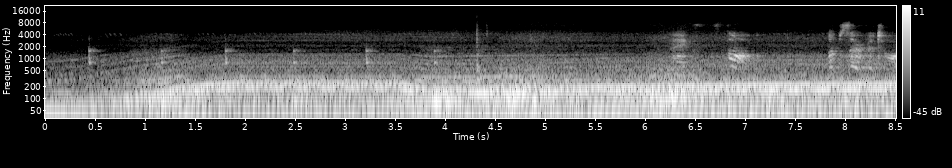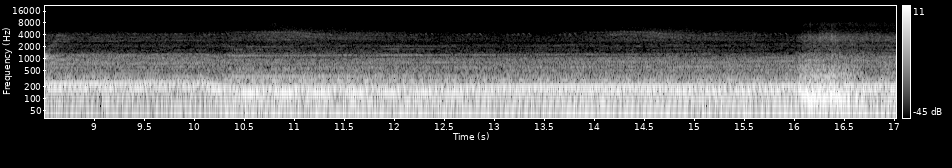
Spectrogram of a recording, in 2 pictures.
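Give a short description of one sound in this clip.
A bus engine hums steadily, rising and falling in pitch as the bus changes speed.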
